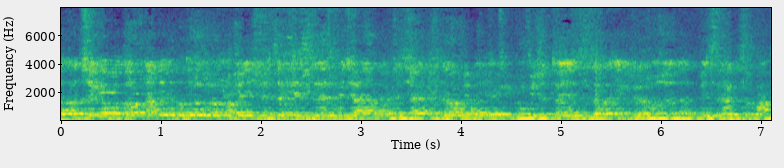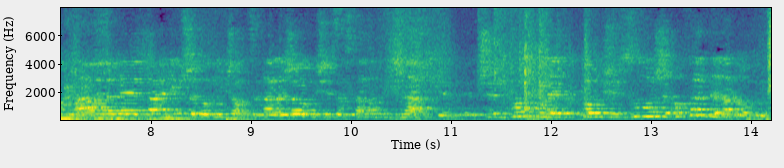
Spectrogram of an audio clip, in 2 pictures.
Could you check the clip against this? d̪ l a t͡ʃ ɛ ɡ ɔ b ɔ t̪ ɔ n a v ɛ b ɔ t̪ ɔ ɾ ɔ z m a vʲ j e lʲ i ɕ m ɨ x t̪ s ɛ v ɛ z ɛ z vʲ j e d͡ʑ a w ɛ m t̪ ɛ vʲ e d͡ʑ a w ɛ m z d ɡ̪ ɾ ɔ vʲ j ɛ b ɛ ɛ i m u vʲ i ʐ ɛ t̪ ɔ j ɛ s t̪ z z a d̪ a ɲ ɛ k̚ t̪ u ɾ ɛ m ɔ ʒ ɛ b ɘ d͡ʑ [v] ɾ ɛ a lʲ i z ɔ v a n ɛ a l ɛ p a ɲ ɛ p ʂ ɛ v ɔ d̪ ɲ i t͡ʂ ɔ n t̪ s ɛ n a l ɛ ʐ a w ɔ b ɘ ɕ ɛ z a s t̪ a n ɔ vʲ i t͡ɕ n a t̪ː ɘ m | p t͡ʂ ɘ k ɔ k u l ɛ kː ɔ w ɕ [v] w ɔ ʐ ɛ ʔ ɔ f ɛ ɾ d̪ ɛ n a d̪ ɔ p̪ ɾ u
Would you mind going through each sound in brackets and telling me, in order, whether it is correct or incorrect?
incorrect: z, incorrect: z

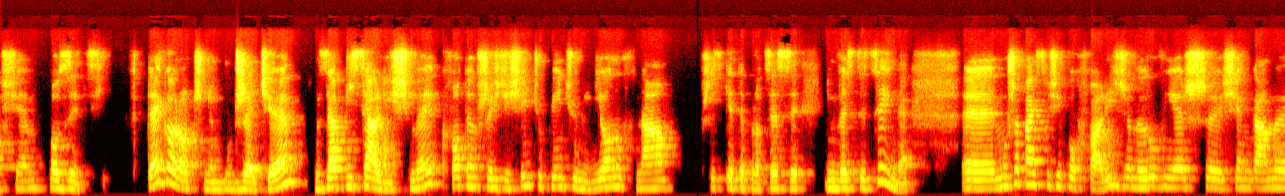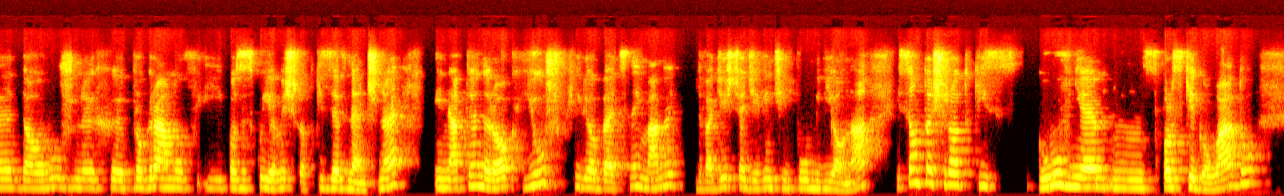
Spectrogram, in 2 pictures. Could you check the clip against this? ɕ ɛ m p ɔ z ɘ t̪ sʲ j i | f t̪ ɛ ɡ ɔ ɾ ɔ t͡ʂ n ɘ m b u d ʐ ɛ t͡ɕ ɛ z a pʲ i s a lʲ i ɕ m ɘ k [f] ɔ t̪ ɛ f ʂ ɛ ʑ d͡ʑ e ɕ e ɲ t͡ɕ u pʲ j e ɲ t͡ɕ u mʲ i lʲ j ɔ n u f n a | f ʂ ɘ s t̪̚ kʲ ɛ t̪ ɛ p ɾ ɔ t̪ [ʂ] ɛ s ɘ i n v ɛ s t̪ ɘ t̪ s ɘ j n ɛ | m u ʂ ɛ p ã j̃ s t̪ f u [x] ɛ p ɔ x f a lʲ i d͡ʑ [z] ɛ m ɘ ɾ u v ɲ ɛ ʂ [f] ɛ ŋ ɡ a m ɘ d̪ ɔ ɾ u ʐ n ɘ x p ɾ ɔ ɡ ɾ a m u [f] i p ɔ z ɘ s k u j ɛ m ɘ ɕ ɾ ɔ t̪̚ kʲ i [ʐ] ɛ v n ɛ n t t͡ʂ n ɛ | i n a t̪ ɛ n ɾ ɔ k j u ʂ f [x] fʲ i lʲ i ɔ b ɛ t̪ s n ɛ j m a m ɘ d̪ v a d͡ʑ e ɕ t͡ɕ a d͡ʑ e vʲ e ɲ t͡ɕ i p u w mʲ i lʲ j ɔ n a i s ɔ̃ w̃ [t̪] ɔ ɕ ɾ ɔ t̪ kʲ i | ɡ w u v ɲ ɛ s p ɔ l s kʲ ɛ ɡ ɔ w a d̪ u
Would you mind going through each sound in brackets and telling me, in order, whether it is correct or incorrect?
correct, incorrect: s, incorrect: ɕ, incorrect: ʐ, incorrect: ɕ, correct, incorrect: z, correct, correct

